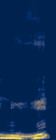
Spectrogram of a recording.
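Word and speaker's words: 女: Jadi bukan nu ya bacanya, tapi nu.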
